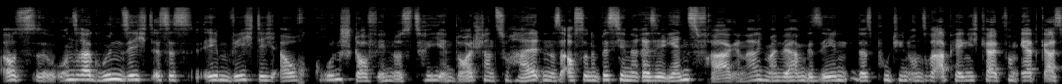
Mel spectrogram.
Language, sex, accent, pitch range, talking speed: German, female, German, 180-205 Hz, 190 wpm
